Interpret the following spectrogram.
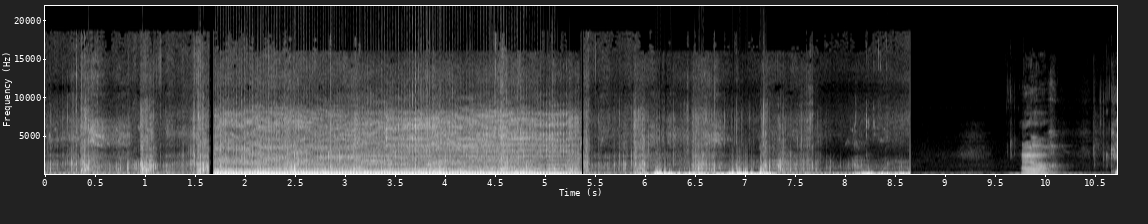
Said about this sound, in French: Et là, ces motos, ces jeeps, eh bien, ça me gêne. Vous voulez voir Vous voulez écouter Allez-y, écoutez.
